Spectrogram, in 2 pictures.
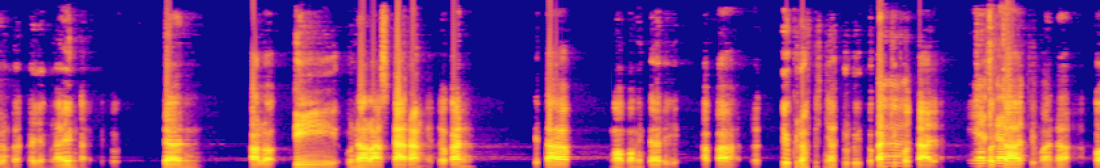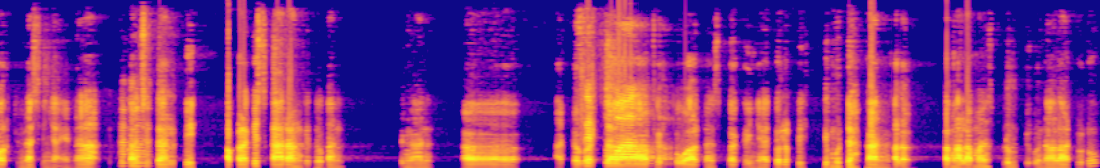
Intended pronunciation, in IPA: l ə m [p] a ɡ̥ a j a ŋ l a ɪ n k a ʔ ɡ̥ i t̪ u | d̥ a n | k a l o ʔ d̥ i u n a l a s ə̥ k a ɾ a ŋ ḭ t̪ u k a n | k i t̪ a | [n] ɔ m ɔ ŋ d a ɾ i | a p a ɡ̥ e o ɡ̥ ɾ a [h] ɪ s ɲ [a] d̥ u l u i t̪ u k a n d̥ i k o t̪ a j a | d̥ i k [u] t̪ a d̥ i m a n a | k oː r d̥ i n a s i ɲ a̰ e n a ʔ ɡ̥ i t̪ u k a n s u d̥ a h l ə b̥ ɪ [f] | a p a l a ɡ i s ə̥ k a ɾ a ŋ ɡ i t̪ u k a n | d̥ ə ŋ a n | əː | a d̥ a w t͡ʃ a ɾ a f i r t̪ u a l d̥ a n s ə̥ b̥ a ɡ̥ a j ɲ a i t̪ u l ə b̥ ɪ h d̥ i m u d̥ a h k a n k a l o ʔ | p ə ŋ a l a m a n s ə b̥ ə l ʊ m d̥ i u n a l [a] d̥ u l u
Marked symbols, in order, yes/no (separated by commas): no, no, no, yes, no, no, yes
